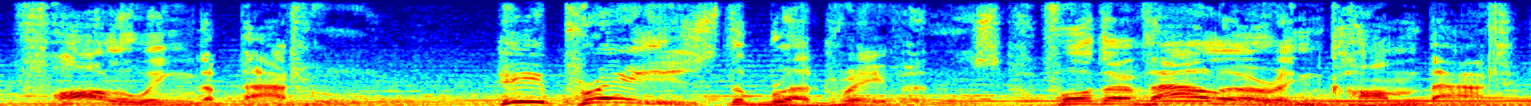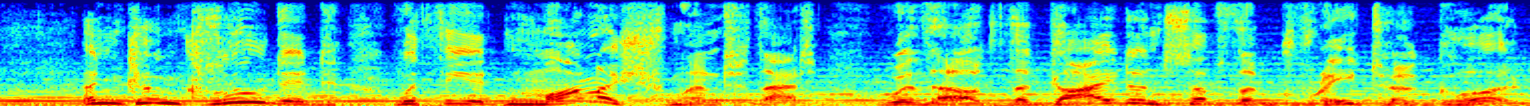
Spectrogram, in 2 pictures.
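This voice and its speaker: An actor playing a grave, stately chronicler of a far-future war, narrating a video game in a measured, formal storytelling manner. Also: male voice, a little high, big pitch swings, over loud music. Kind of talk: dramatic scripted narration for a game.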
